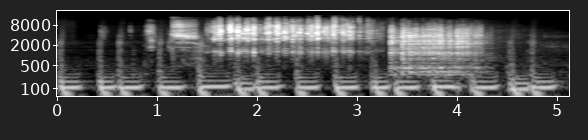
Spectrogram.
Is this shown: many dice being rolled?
yes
